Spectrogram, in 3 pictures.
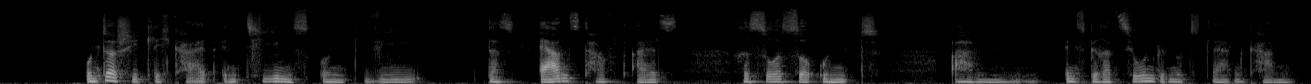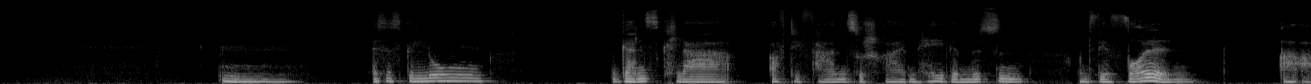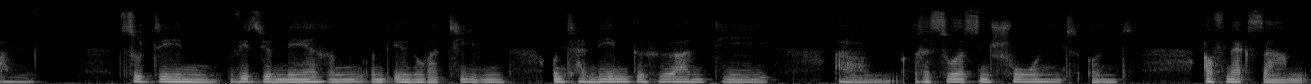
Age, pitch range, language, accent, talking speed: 50-69, 110-125 Hz, German, German, 65 wpm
